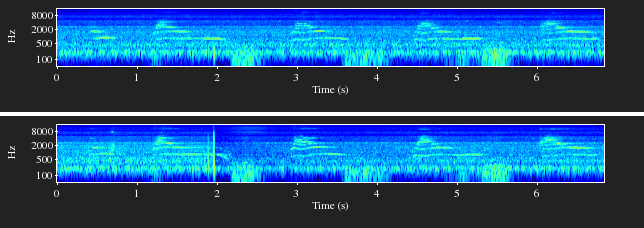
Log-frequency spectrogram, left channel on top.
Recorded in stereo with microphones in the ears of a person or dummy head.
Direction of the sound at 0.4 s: 40° right (ahead or behind).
